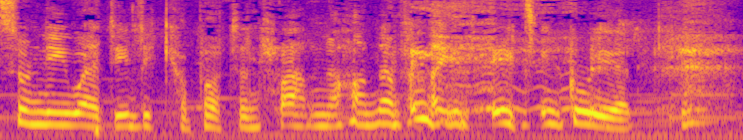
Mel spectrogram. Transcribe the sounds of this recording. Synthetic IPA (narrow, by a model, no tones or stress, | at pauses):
sʊnːiːwɛdilɪkʰjɔboːdənr̥amnɔhɔnavajðedʰinɡwiːr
